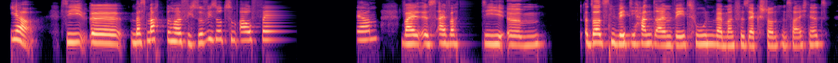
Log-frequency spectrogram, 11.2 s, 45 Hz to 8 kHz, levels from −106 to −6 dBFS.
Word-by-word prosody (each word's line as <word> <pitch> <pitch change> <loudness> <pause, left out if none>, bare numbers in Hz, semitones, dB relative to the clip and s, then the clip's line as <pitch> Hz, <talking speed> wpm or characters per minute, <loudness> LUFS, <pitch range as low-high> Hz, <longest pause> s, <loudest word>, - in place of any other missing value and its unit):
Ja, 315 -2 +3 0.3
sie, 255 0 -1
äh 240 -2 +5
das 250 0 0
macht 310 +1 +2
man 285 -2 0
häufig 260 -4 0
sowieso 315 +7 -3
zum 300 -1 -10
Aufwärmen, 305 +1 -3 1.3
weil 225 -1 +5
es 225 -1 -1
einfach 230 -1 +1 0.4
die, 220 -1 0
ähm 210 +1 -5 0.5
ansonsten 245 0 +3
wird 220 +1 +4
die 230 0 -4
Hand 230 -1 +2
einem 205 0 +1
wehtun, 220 +2 -1
wenn 205 -2 0
man 195 0 -3
für 205 +1 -6
6 195 -1 -1
Stunden 195 +1 -5
zeichnet. 210 +4 -7
230 Hz, 145 wpm, -23 LUFS, 210-265 Hz, 1.3 s, äh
